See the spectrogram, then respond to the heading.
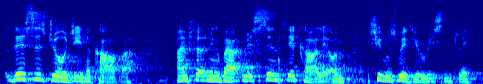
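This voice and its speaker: An actor playing a brisk, bossy, proper older lady with emphatic delivery in a live radio drama. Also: mid-range voice, very animated, natural voice. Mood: anxious. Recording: echoey hall, faint noise, live stage.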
